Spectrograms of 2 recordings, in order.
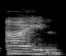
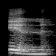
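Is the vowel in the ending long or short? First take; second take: long; short. First: The ending is said with a long vowel. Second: The ending is said with a short vowel. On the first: This is the everyday American way of saying it. The speaker calls it wrong. "as Americans usually pronounce it ein" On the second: This is the way used for drug names. The speaker calls it right. "We pronounce it when it comes to drugs in"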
